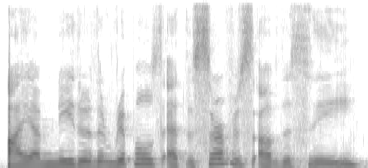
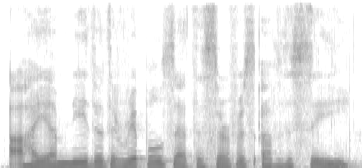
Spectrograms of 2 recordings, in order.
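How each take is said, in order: First: It is said loudly with high energy. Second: It is said in an ordinary speaking voice. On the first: "with much energy" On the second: "in a normal speaking voice"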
